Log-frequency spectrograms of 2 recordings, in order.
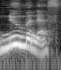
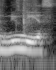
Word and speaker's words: Numinous: It's called the Numinous deck. I always call it the Numius deck.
